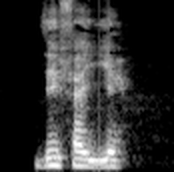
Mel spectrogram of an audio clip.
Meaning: third-person plural imperfect indicative of défaillir
- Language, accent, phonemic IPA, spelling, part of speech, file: French, Canada, /de.fa.jɛ/, défaillaient, verb, LL-Q150 (fra)-défaillaient.wav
